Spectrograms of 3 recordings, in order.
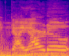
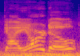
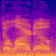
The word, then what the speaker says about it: Gallardo: It's the Gallardo Superleggera. Now, it is pronounced Gallardo because the name is a Spanish fighting bull, even though Lamborghini is an Italian company. It is not Gallardo, and it is Superleggera, not Superleggera.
